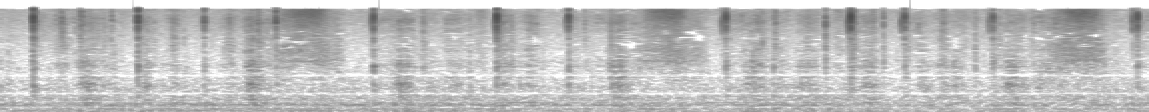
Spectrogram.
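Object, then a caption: Paper sheet on a wooden desk, written on with a ballpoint pen. A black ballpoint pen writes on a white paper sheet lying on a wooden desk, scratching the paper. Soft, continuous scratchy strokes are broken by brief sharp ticks of the pen tip, and a low hum sits underneath.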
